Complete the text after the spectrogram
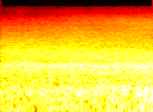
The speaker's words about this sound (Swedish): En bil stannar framför Four Seasons Hotel i Abu Dhabi.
